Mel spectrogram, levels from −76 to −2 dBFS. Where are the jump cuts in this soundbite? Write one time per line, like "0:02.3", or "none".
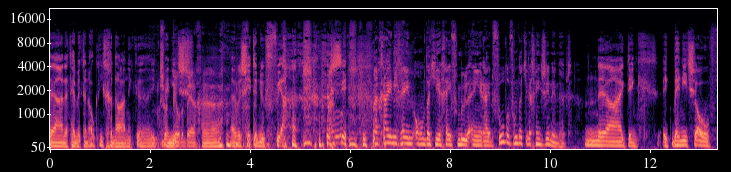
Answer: none

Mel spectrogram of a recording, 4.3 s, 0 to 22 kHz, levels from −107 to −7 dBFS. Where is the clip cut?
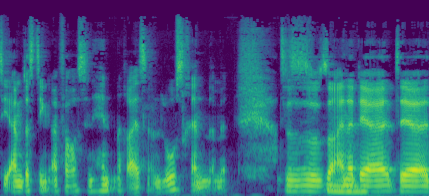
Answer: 0:02.8

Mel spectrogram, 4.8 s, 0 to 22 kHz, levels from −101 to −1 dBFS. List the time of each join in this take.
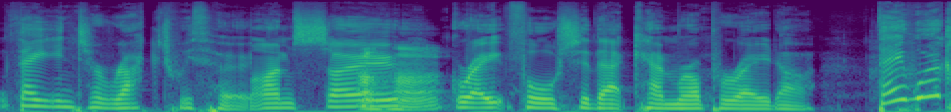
0:01.2

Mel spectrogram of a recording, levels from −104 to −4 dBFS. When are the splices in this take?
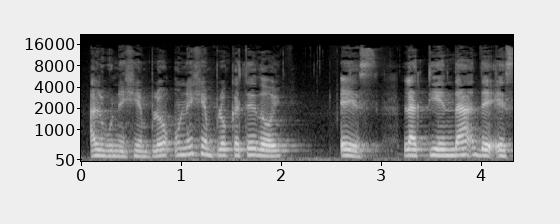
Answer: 0:03.2

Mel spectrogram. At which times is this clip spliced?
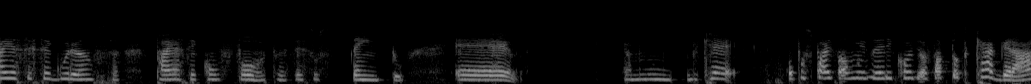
none

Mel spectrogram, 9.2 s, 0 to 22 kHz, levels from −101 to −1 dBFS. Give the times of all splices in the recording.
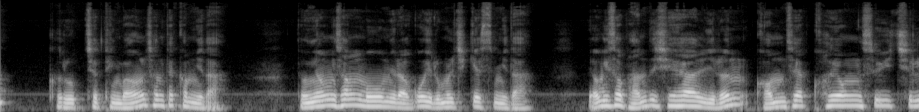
none

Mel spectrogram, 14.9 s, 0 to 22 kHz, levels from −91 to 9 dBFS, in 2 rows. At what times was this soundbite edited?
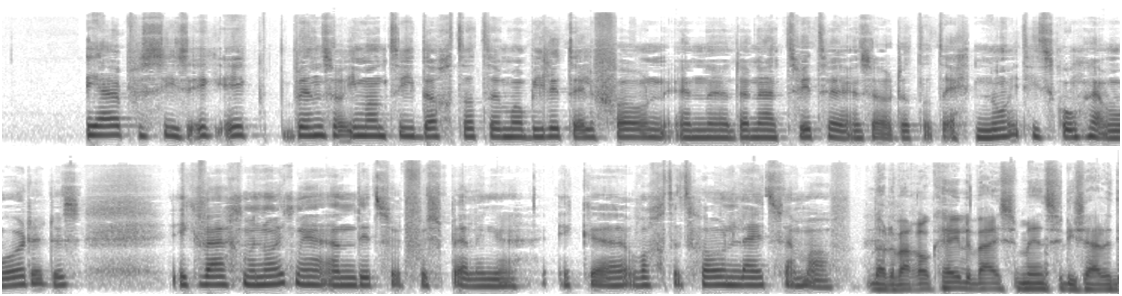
none

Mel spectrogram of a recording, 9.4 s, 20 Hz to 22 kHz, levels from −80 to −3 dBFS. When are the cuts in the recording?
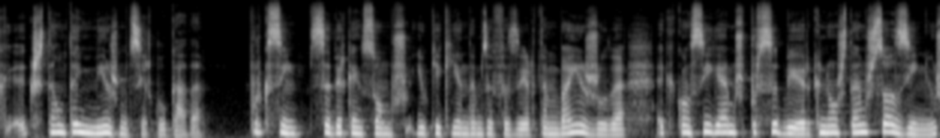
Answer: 0:02.4

